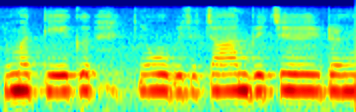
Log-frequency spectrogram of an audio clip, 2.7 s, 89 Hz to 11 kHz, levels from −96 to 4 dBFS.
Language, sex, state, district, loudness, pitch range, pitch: Garhwali, male, Uttarakhand, Tehri Garhwal, -14 LUFS, 225-230 Hz, 230 Hz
